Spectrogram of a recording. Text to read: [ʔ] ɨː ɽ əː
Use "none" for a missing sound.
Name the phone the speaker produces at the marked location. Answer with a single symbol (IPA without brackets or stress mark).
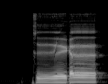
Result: k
